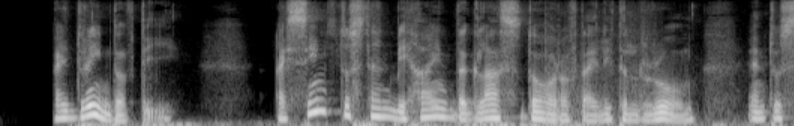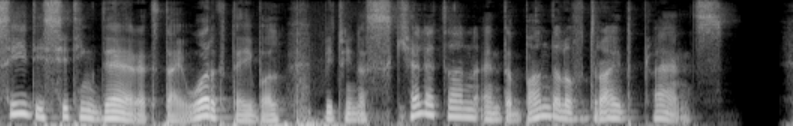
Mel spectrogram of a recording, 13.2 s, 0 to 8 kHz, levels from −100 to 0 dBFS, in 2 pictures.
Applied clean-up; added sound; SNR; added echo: neural mask model DeepFilterNet 3.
